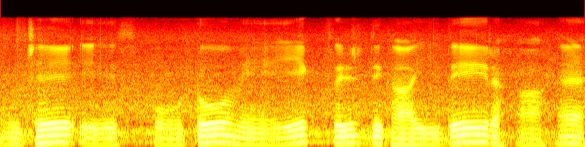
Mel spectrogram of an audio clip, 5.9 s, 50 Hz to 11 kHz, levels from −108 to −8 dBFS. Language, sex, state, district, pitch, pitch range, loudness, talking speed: Hindi, male, Madhya Pradesh, Katni, 105 Hz, 95-115 Hz, -18 LUFS, 100 wpm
